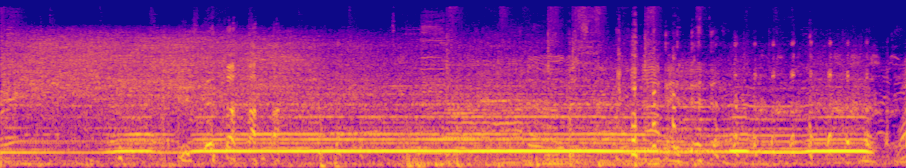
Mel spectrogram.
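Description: A loud, sustained train whistle blows steadily for several seconds, a bright steady tone with harmonics over rumbling, hissing background noise.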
